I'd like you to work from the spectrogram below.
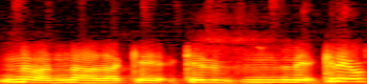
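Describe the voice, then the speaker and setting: A woman with a fairly high voice talks over noticeable background noise. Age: old. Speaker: radio listener caller. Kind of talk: phone-in call. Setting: phone call.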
